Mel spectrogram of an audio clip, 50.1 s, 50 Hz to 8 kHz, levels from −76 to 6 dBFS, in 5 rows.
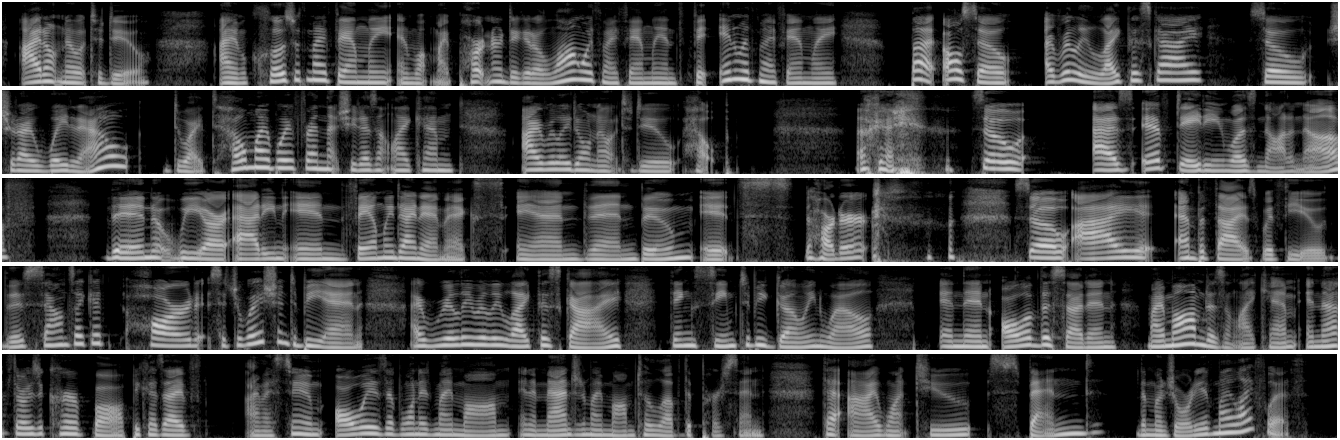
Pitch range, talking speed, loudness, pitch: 170-220 Hz, 180 wpm, -18 LUFS, 190 Hz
